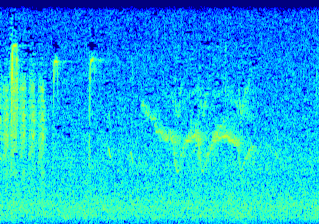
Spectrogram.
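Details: Japanese tit (Parus minor) feeding in a reed bed, giving a quick run of thin, high ticking notes, then a soft, wavering twitter, against a steady background hiss.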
